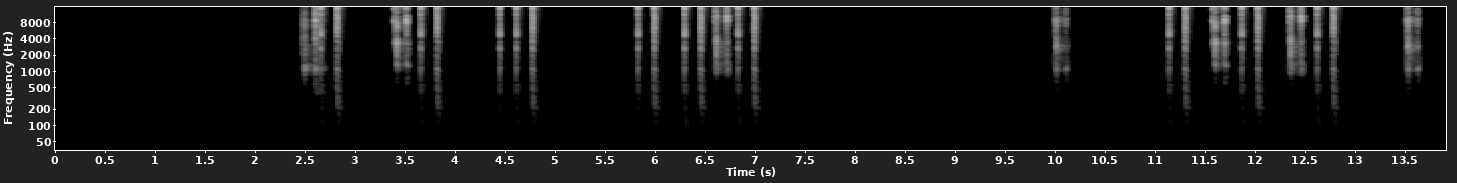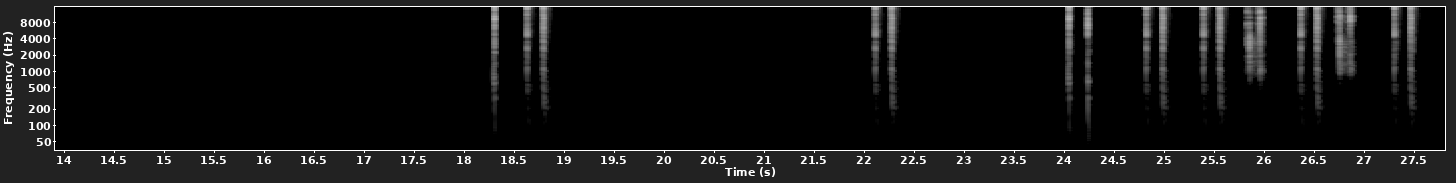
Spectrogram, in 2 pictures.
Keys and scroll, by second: 3.2 i, 6.4 v, 11.4 i, 12.1 v, 25.6 3, 26.6 v.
